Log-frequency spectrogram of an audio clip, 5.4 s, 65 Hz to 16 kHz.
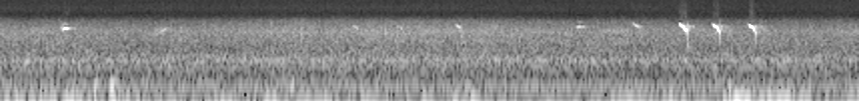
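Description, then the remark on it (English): An adult bird, bird 4-3, gives soft, high, short flight-call notes while coaxing a juvenile in, a few scattered early on, then a quick cluster of three or four near the end, over a steady low background hum. “Bird 4-3 coaxing the juvenile in with soft flight call.”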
